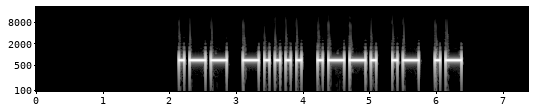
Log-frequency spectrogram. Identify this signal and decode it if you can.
Morse code, heard as a keyed tone, about 15 wpm, 700 Hz. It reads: W6PAA
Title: USA Call Signs - 5 Characters - Repeated 2x - 15wpm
